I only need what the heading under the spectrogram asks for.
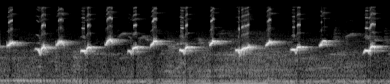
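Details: White-rumped shama song used as a lure to make other birds sing: a steady stream of short, loud, upward-flicking whistles, roughly four per second, clear and ringing.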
